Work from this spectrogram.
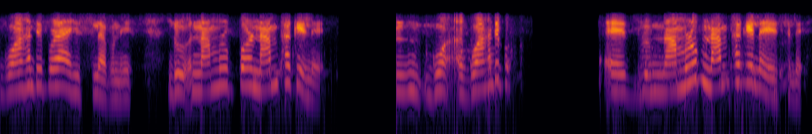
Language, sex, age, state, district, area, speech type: Assamese, female, 45-60, Assam, Dibrugarh, rural, conversation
